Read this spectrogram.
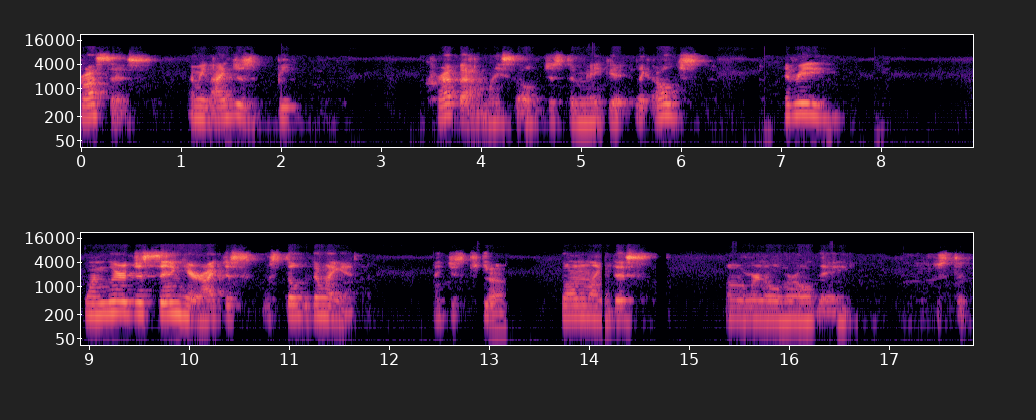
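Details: Aphasia in a woman after a hemorrhagic stroke; she could not talk for two years after the stroke and still has word-finding difficulty.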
